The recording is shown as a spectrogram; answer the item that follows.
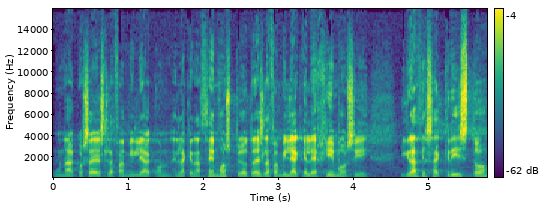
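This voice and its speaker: With music in the background, a man in a Catalan accent talks at a very fast pace, medium in pitch with ordinary pitch variation. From Catalonia, Barcelona area. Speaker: missionary pastor. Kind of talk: sermon.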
